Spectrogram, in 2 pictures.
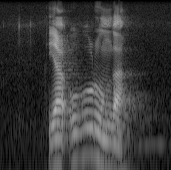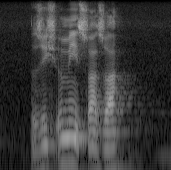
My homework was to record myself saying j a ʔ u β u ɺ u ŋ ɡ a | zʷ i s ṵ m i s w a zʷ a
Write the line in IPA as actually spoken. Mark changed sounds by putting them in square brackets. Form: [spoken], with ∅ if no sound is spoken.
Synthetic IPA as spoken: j a ʔ u β u ɺ u ŋ ɡ a | zʷ i [ʃ] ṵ m i s w a zʷ a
